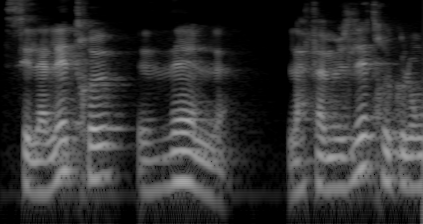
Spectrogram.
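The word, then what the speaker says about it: ذال: Donc, premièrement, la lettre Vel doit se prononcer comme si tu avais un cheveu sur la langue, hein. Donc, c'est pas un Z et c'est pas un D, c'est un V.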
